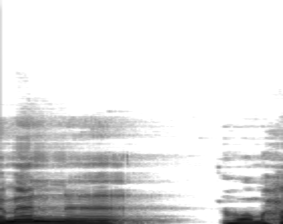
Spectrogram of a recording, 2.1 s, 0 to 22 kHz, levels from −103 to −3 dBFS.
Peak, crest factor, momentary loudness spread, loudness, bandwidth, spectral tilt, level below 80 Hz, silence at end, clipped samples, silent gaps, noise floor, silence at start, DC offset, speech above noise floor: 0 dBFS; 14 dB; 10 LU; -14 LUFS; 7.2 kHz; -8.5 dB/octave; -54 dBFS; 0 s; under 0.1%; none; -57 dBFS; 0 s; under 0.1%; 45 dB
